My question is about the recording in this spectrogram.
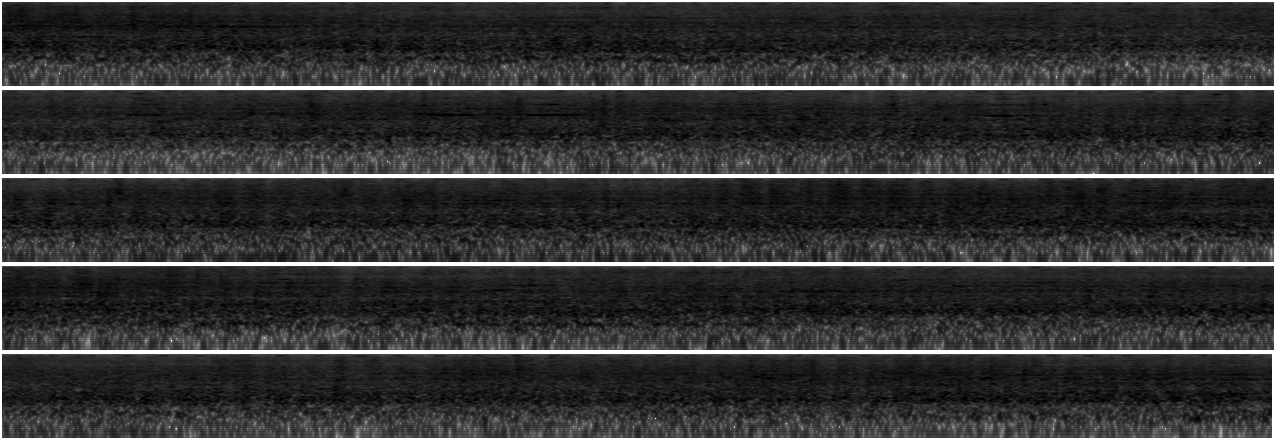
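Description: Freight train of loaded flatcars rolling past: a steady, continuous rumble and clatter of steel wheels on the rails, with a couple of faint, brief wheel squeals near the middle.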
